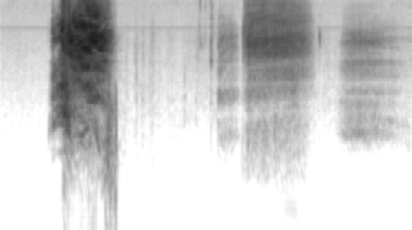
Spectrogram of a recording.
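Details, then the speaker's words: Loud explosive sneeze, then softer sniffing and breathy exhalations, provoked by sniffing chhinkni (sneezing powder); tickling nose, watery eyes, runny itchy nose reported. "another gigantic sneeze I still feel it tickling my nose making my eyes water my nose run and I'm going to sneeze"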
